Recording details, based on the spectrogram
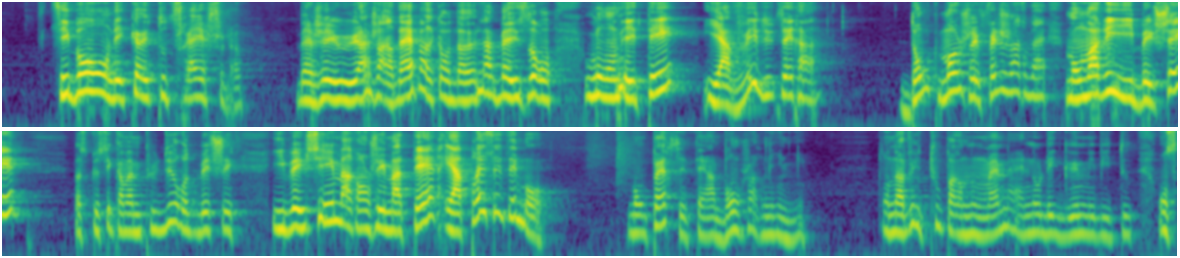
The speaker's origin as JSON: {"language": "French", "town": "Saint-Michel-sur-Ternoise", "region": "Hauts-de-France", "country": "France", "tie": "born there", "said": "27 juillet 1929. Également, je suis née à Saint-Michel-sur-Ternoise. Ça touche à Saint-Paul."}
